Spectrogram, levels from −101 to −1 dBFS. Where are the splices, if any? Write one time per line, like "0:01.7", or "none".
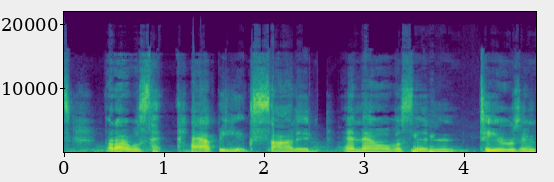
none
